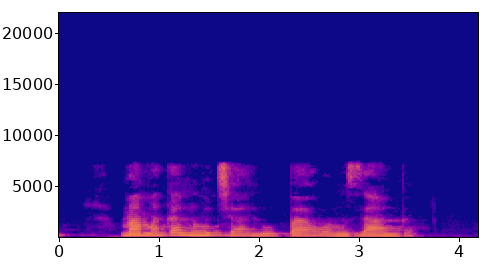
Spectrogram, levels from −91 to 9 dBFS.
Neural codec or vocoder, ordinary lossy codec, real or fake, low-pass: codec, 16 kHz, 2 kbps, FreqCodec, larger model; AAC, 48 kbps; fake; 7.2 kHz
